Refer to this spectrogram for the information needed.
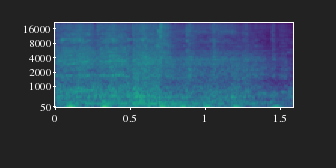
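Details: Craftsman LT1000 lawn tractor on jumper box after fuel tank drained: starter chugs quickly, about four pulses a second, never catches; cause not confirmed, later runs burning a little oil.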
